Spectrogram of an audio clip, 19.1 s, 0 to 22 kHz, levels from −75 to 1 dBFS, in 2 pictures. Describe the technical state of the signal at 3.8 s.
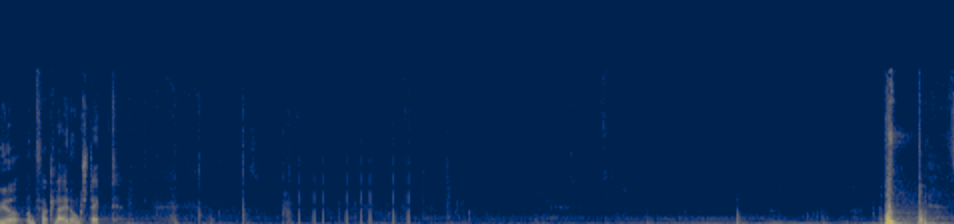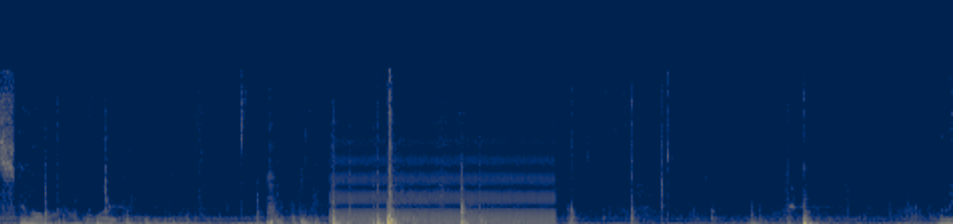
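GSM signalling bursts run from 2.98 to 4.08 s: a nearby 2G phone's radio bursts, rectified by the audio circuit, produce galloping ticks and 217 Hz buzzing, only slightly below the signal level.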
